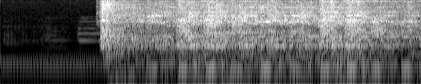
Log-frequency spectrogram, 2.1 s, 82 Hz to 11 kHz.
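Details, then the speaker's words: BMW E30 with a $200 junkyard Volkswagen 07K 5-cylinder swap, first start attempt. Starter turns the engine over at an even quick rhythm without firing; OBD2 shows a crank signal, while the fuel pump isn't priming, possibly a poor ground. "So, we got crank signal, baby. So, that's good."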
